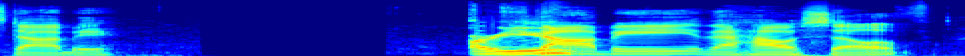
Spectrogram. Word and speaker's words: Dobby: number one visited harry salton salty was first dobie i can't take that i'm sorry that's wrong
